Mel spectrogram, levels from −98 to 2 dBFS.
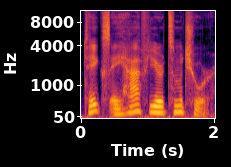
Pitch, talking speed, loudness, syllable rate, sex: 130 Hz, 180 wpm, -16 LUFS, 4.6 syllables/s, male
